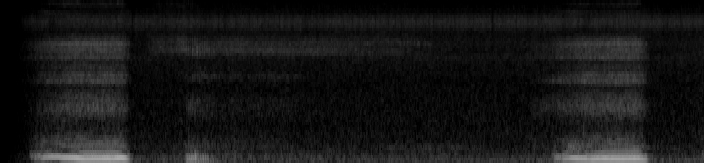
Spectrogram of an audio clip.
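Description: Two loud, low rumbling snores about five seconds apart, with a faint snort between them; ordinary snoring.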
